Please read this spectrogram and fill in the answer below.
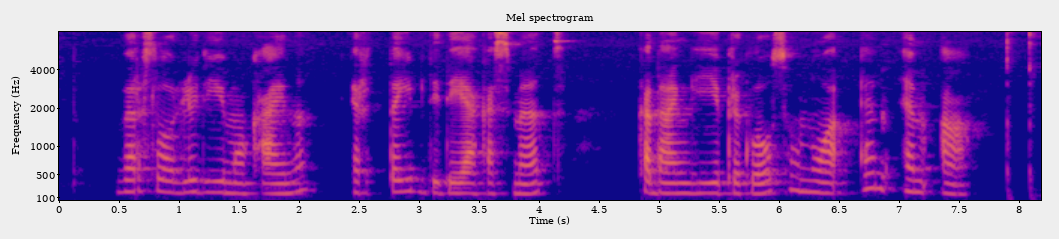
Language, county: Lithuanian, Marijampolė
